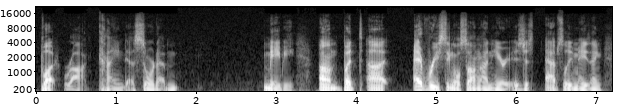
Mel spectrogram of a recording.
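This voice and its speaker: A man's voice: medium pitch, smooth, no room sound, clean studio sound. A man in his thirties co-hosting a casual podcast, rambling and swearing, with lots of fillers and restarts. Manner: rambling, profane, full of fillers. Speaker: podcast co-host. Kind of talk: casual chat.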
